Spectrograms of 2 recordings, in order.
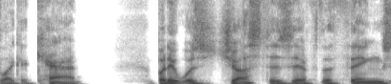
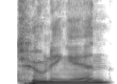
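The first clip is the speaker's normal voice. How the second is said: higher, louder questioning echo; puzzled echo; 6 semitones higher, 4 dB louder than usual. Retold or imitated. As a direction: repeat it back as a puzzled question. Puzzled echo of her phrase.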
